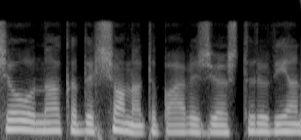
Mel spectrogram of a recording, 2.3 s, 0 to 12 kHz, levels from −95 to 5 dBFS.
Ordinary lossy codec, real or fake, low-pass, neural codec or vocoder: Opus, 64 kbps; fake; 7.2 kHz; codec, 16 kHz, 1 kbps, FunCodec, trained on LibriTTS, 50 frames a second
